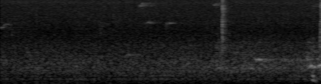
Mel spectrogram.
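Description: Faint outdoor ambience: a low, steady hiss with a couple of brief, faint high bird chirps about halfway through.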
